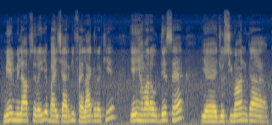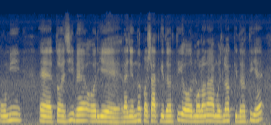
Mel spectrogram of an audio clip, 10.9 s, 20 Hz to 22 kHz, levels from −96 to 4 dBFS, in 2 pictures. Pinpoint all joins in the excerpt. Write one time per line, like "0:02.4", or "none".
none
